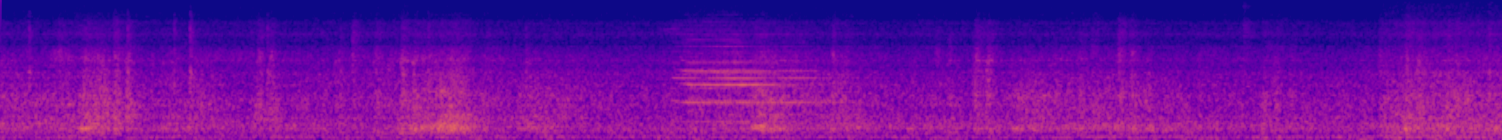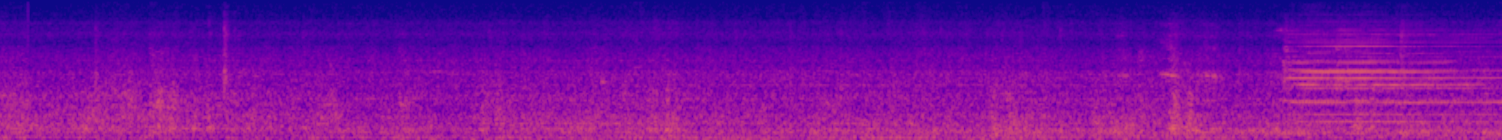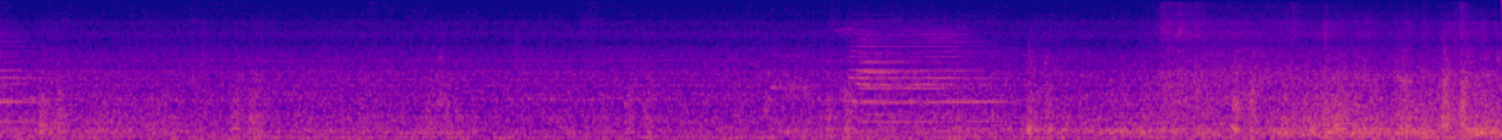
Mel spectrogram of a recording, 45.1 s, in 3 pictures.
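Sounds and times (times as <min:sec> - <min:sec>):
train running rumble: 0:00.0 - 0:45.0
train horn: 0:06.6 - 0:08.7, 0:27.8 - 0:30.7, 0:38.4 - 0:40.4.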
